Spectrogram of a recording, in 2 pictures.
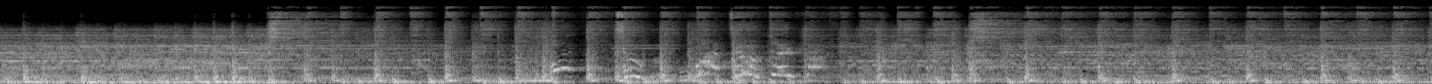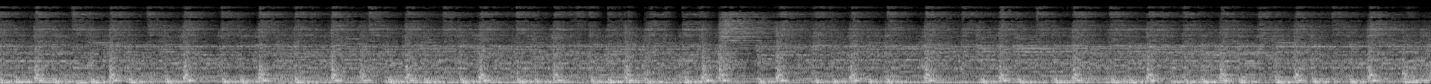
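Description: Rock band playing live: two electric guitars, electric bass and a drum kit, with the cymbals and full drums coming in about three seconds in.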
